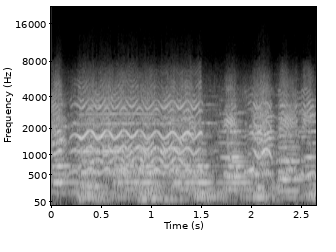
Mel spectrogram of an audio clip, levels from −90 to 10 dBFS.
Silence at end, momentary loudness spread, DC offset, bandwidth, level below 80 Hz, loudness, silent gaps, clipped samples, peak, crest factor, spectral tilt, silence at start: 0 s; 4 LU; under 0.1%; 8.4 kHz; -42 dBFS; -12 LUFS; none; under 0.1%; -2 dBFS; 10 dB; -5 dB/octave; 0 s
